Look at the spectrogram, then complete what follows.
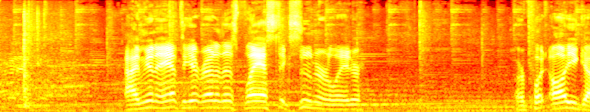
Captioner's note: boat engine roaring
